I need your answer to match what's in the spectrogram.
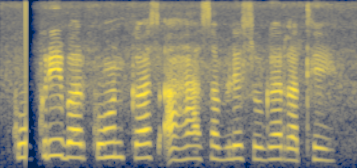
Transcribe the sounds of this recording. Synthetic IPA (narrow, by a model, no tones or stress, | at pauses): kukɾibəɾkoːnkəsa̰ɦasəblesuɡəɾːət̪ʰe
